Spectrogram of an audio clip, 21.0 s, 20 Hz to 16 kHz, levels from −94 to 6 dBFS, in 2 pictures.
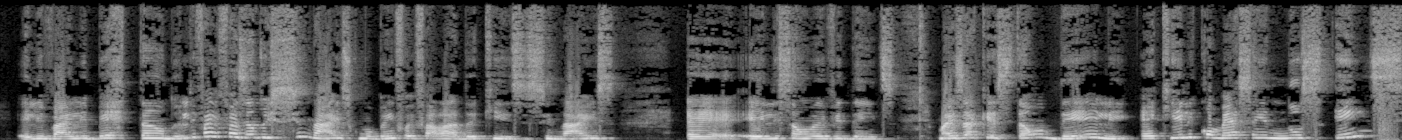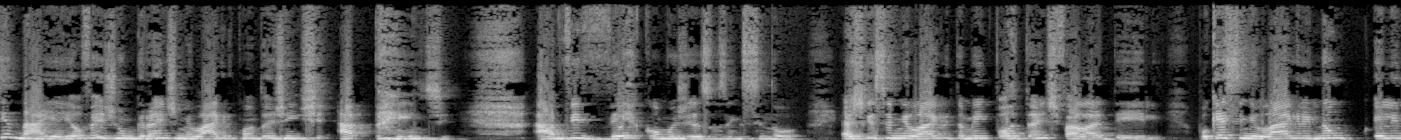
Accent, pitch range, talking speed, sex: Brazilian, 235-280 Hz, 165 wpm, female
